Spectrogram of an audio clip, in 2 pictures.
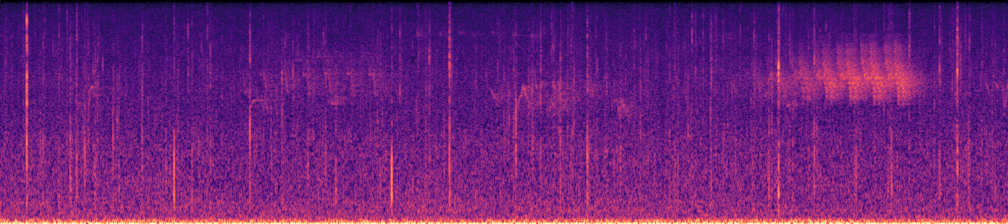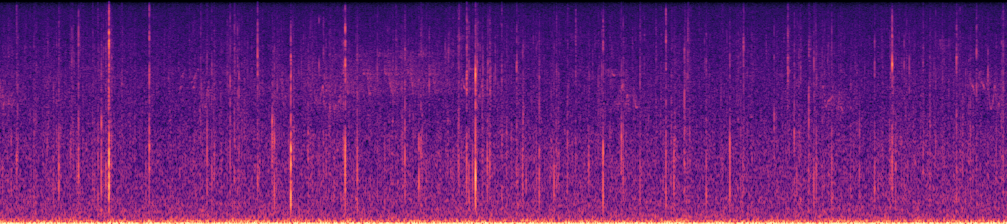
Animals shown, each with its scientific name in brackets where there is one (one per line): Rose-breasted Grosbeak (Pheucticus ludovicianus)
Red-eyed Vireo (Vireo olivaceus)
Ovenbird (Seiurus aurocapilla)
